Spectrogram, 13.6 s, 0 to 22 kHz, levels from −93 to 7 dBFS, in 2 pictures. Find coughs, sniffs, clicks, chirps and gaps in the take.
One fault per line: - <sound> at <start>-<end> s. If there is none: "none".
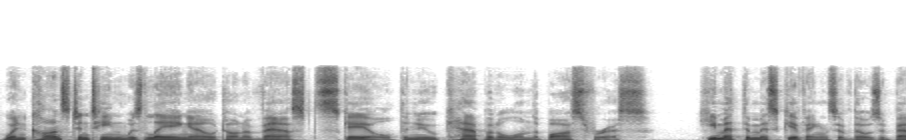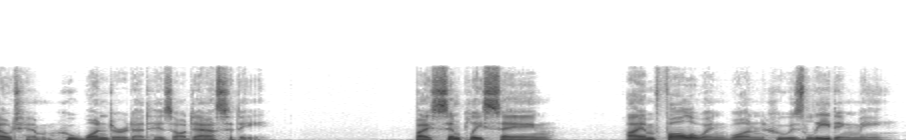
none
